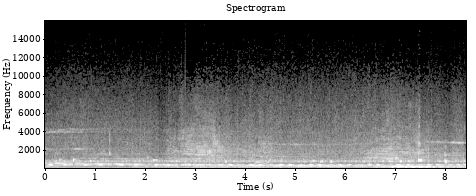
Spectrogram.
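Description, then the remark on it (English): Long, drawn-out whale calls with steady tonal moans and higher sweeping cries hold for the whole stretch over a low watery rumble, moderately loud and continuous with no one speaking. “Each week, we tell tales of the Hudson River to our friend Henry the Hudson Whale.”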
